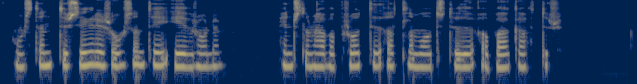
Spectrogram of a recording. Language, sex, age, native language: Icelandic, female, 20-29, Icelandic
